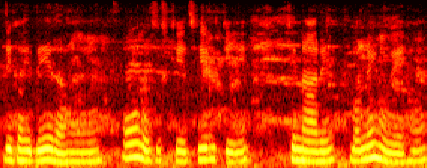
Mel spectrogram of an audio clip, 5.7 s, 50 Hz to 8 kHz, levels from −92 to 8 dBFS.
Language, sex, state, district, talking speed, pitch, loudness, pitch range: Hindi, female, Haryana, Charkhi Dadri, 115 wpm, 185 Hz, -14 LUFS, 175-200 Hz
